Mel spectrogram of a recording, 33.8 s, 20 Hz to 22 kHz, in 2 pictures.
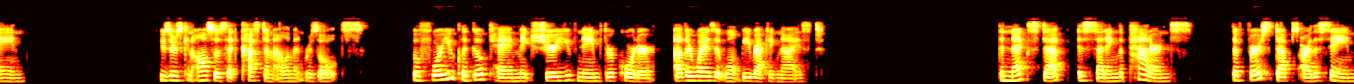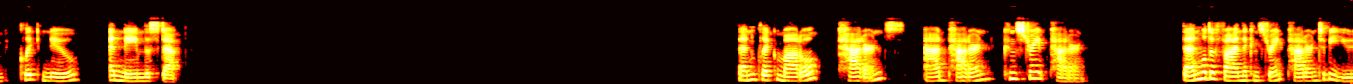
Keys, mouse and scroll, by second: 0.0 shift+click, 0.6 click, 12.0 click, 16.1 click, 18.3 click, 19.3 click, 26.6 click, 31.5 click, 32.6 click.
